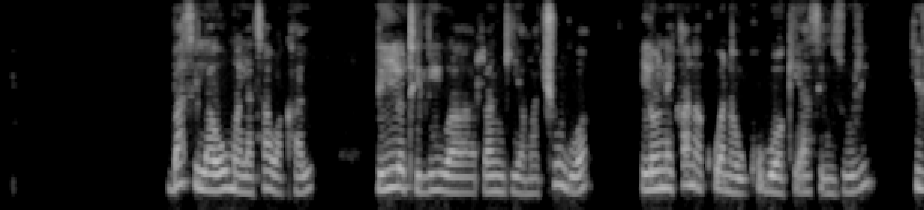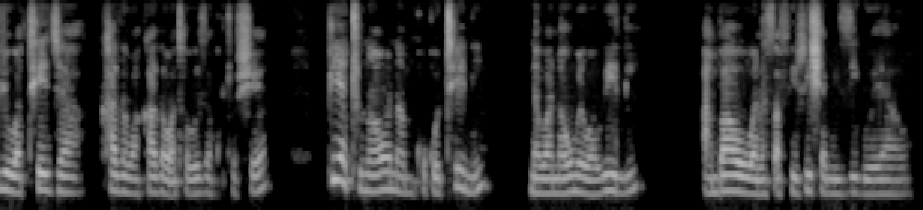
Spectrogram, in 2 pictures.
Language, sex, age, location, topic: Swahili, female, 25-35, Nairobi, government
